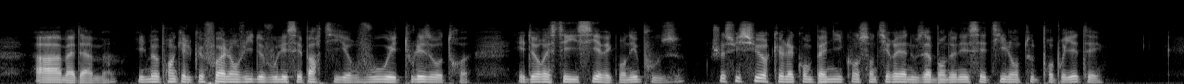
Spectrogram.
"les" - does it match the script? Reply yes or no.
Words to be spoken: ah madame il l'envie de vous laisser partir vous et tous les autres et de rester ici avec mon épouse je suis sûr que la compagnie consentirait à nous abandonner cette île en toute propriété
yes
